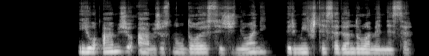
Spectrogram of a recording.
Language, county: Lithuanian, Panevėžys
